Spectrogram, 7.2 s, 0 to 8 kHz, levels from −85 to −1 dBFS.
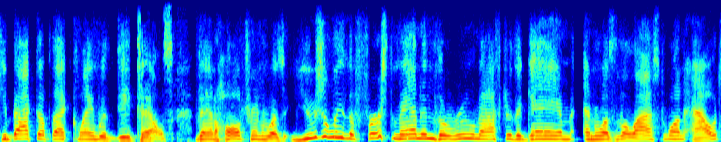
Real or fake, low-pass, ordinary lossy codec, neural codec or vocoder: fake; 7.2 kHz; Opus, 16 kbps; vocoder, 22.05 kHz, 80 mel bands, WaveNeXt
